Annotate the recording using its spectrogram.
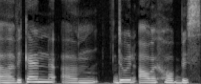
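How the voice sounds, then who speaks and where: A woman with a Ukrainian accent speaks with fairly even intonation in a very clean recording with a silent background. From Ukraine. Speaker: refugee. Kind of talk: testimony. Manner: halting.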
